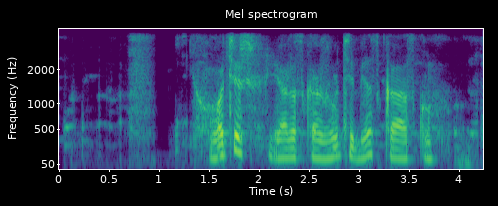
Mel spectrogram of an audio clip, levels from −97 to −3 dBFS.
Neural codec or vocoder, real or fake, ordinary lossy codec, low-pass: vocoder, 44.1 kHz, 128 mel bands, Pupu-Vocoder; fake; none; 3.6 kHz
